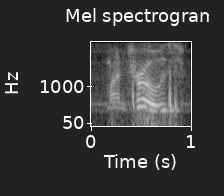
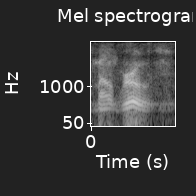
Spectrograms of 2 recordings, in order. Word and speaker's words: Montrose: the real question is how you would pronounce the city just to the west of it, of Clio, which is Montrose, or if you're from Montrose, you would say Mount Rose, as far as I know.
